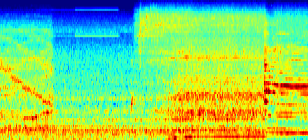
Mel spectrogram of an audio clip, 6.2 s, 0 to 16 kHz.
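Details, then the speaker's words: Tormach 770M+ CNC face milling with a shell mill on a 1/2-inch TTS arbor at 200 inches per minute feed: steady cutting roar with a hum that sags; the spindle is loading up, so feed was cut to 85 and step-down doubled. "Alright, that sounded pretty good, but you could hear the spindle loading up a little bit."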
